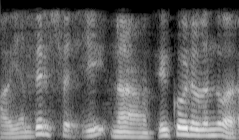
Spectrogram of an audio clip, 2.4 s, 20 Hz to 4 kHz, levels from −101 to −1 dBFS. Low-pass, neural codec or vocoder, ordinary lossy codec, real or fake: 3.6 kHz; codec, 16 kHz, 0.8 kbps, ZipCodec; AAC, 24 kbps; fake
